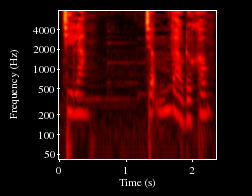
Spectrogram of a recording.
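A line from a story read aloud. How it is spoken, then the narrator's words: Soft. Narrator (Vietnamese): Hắn nói khẽ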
